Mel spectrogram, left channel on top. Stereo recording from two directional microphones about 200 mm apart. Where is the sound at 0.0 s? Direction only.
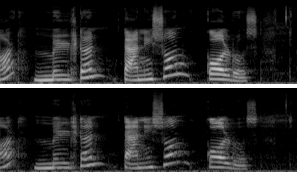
55° left (ahead or behind).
